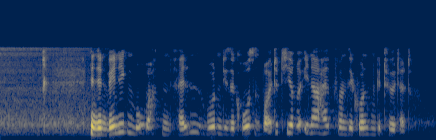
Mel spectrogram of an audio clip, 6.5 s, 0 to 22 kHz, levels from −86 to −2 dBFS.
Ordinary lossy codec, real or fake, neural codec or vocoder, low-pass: none; fake; vocoder, 22.05 kHz, 80 mel bands, Vocos; 5.4 kHz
